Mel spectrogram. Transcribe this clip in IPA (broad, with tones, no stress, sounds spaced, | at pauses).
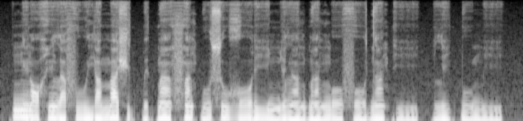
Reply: n ĩ˦ ɾ ɔ˦˨ h ĩ˦ l a˨ f uː˨ j a˨ m a˦ ʃ i˨ k͡p ɪ˨ k͡p ã˦ f ã˦ k͡p u˨˦ s uː˦˨ ɣ oː˨˦ ɾ iː˨ ɲ ɪ˨˦ l ã˨ ɡ͡b ã˨ ŋ oː˦ f oː˨ d ã˦ k i˨ | l iː˨ k͡p uː˨ m i˨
